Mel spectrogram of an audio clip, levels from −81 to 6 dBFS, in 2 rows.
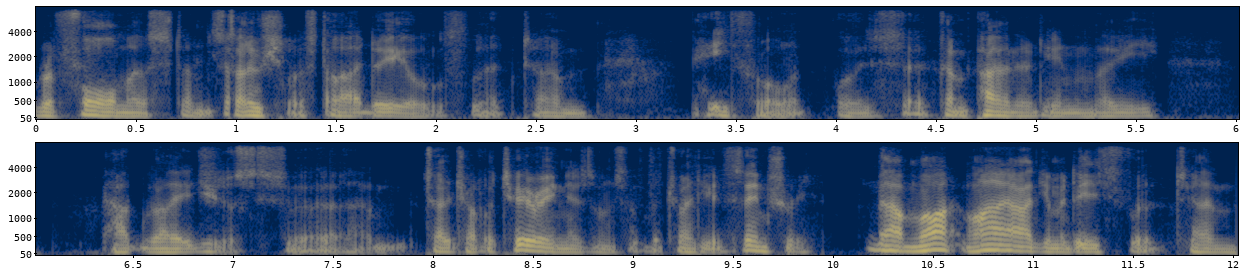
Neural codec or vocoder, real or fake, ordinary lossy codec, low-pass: codec, 24 kHz, 1.5 kbps, HILCodec; fake; Opus, 64 kbps; 7.2 kHz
